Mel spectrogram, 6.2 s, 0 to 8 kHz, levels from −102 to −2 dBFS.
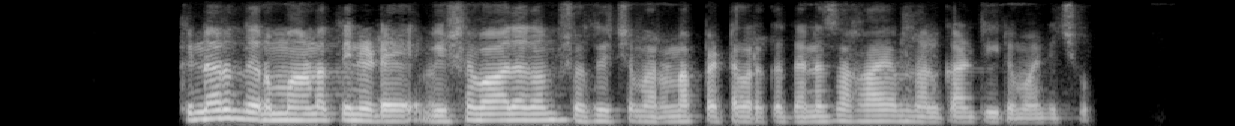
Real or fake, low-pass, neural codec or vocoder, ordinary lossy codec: real; 7.2 kHz; none; Opus, 32 kbps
